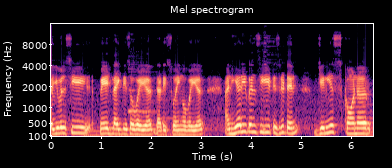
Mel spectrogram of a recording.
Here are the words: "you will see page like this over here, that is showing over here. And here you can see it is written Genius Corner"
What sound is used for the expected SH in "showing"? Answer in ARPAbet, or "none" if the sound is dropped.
S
